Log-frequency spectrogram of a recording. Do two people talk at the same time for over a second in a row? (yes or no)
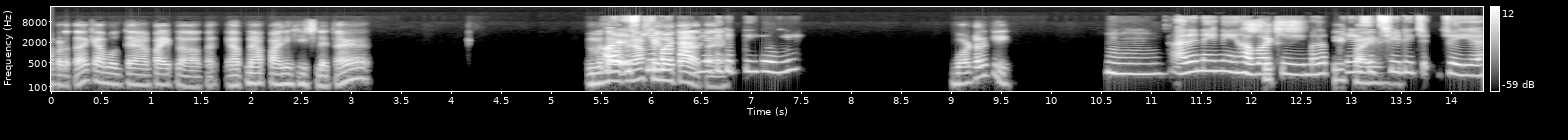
yes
